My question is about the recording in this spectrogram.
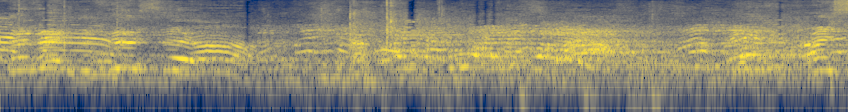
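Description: Many voices talking and calling out over one another, echoing in a large sports hall.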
